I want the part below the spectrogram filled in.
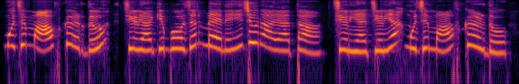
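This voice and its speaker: A woman's voice: high-pitched, a little mellow, dry recording. A woman voicing a lazy, thieving male bird in a cartoon, grumbling and whiny. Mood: pleading. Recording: dull lo-fi recording.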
